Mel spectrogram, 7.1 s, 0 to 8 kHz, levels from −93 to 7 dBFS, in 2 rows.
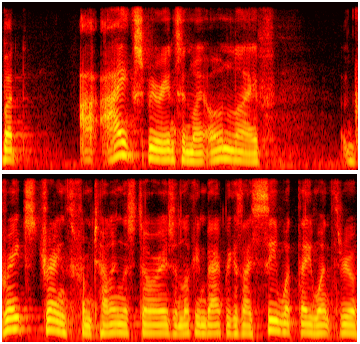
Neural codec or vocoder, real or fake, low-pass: none; real; 7.2 kHz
